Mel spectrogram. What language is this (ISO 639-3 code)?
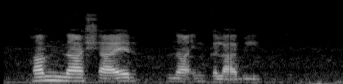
urd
